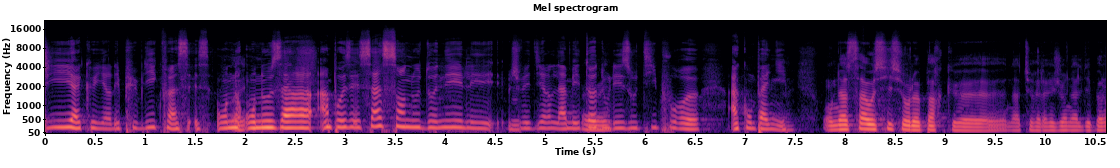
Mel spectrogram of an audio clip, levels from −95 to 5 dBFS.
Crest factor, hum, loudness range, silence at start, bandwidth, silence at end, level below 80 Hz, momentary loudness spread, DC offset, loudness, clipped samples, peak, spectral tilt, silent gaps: 18 dB; none; 7 LU; 0 s; 11.5 kHz; 0 s; -66 dBFS; 14 LU; under 0.1%; -30 LUFS; under 0.1%; -12 dBFS; -7 dB/octave; none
